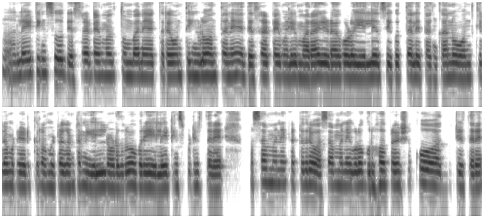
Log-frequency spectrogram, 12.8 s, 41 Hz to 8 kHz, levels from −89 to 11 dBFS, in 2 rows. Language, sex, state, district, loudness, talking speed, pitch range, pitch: Kannada, female, Karnataka, Mysore, -17 LUFS, 180 wpm, 180-200 Hz, 190 Hz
